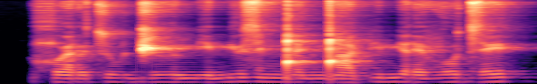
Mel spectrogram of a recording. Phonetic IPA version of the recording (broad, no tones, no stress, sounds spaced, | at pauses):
χʷ a ɾ ɯ t͡s uː d͡ʒ ɯː mʲ e mʲ ɯː z ɛ ŋ͡ǃ ɛ ŋ͡ǃ a pʲ ɛ mʲ a ɾ ɛ v o d͡z ɛ e̯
